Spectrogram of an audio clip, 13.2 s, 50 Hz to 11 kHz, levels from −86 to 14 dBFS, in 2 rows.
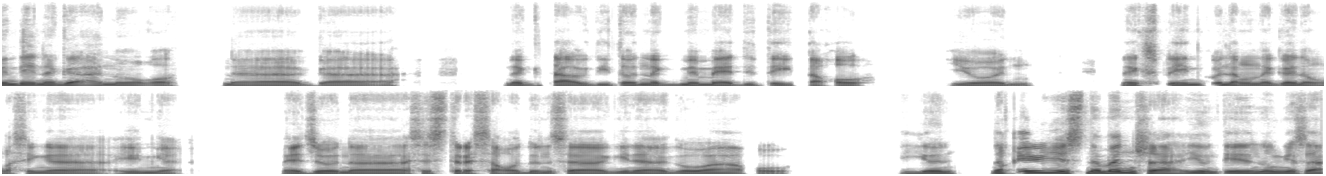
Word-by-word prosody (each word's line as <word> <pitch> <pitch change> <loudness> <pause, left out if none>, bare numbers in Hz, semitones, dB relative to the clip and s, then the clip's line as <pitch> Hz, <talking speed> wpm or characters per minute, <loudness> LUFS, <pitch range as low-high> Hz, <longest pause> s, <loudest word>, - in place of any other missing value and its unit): "Hindi 180 +2 +3
nag-aano 125 -7 +1
ako 95 +1 -3 0.3
nag 95 -2 -3
ah, 90 0 -5 0.6
nag 100 - 0
tawag 90 -4 0
dito? 100 +3 -2
nag-memeditate 95 -1 -1
ako," - - -3 0.4
yun. 90 -3 -2 0.5
Na-explain 105 0 -1
ko 105 0 -1
lang 100 -1 +1
na - - +1
ganon 95 -4 0
kasi 100 +4 -5
nga, 85 -3 -2
yun 95 -2 -3
nga 90 - -8 0.5
medyo 95 +1 +2
nas-stress 95 -1 -1
ako 90 - -2
dun 95 -1 -2
sa 95 - +2
ginagawa 95 +1 0
ko. - - -7 0.6
Iyon. 115 -11 +1 0.2
na-curious 225 +2 +6
naman 230 +5 +7
siya, 130 -8 +3
ayun 150 -3 +3
tinanong 130 +5 +3
niya 120 - 0
100 Hz, 155 wpm, -21 LUFS, 95-115 Hz, 0.6 s, naman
